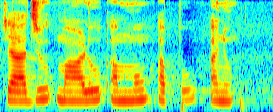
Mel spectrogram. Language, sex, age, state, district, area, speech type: Malayalam, female, 18-30, Kerala, Thrissur, rural, spontaneous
